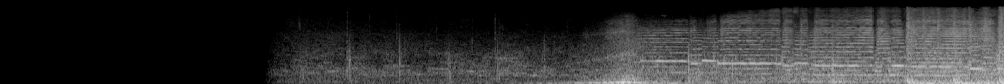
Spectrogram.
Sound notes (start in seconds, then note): 2.6 crowd conversation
